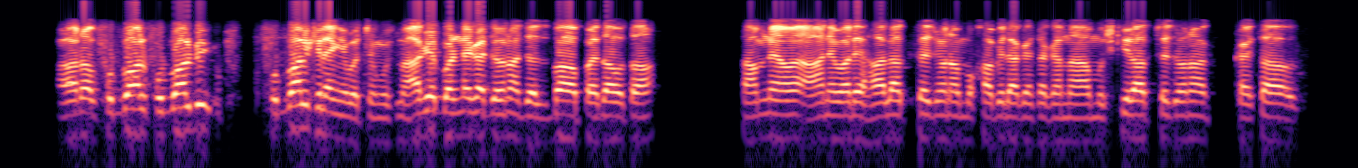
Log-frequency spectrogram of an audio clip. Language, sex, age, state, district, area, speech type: Urdu, male, 45-60, Telangana, Hyderabad, urban, conversation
